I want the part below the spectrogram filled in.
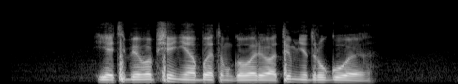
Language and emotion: Russian, angry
